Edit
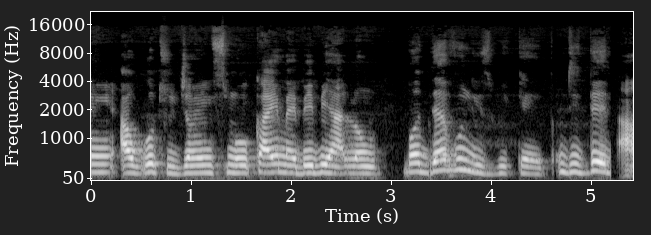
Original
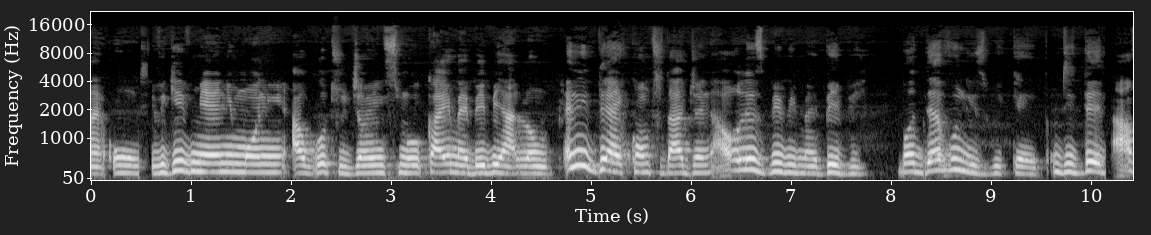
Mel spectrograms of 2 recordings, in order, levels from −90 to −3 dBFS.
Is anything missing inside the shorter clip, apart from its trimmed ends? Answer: yes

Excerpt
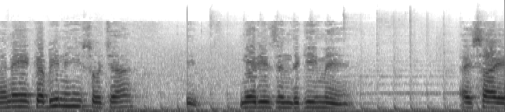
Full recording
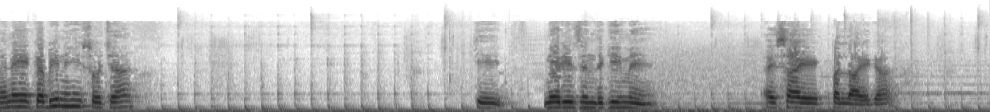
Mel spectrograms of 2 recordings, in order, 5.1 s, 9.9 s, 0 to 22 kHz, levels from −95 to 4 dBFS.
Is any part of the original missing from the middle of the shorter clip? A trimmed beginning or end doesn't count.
yes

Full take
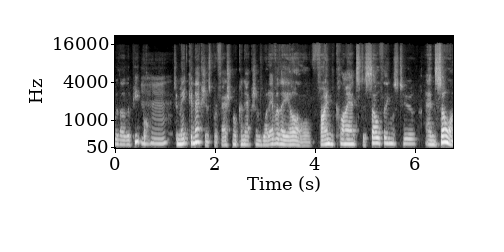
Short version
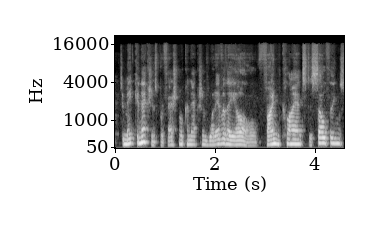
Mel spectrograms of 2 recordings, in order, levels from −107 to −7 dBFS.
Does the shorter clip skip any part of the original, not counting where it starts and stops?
no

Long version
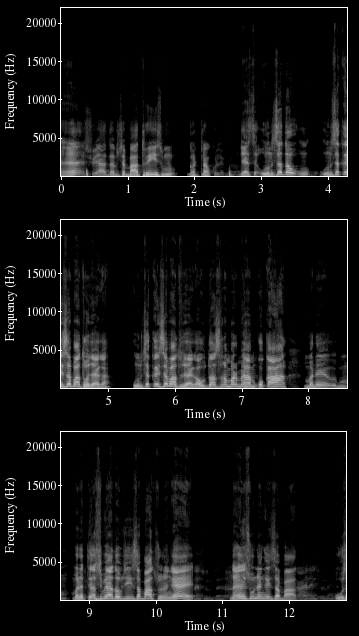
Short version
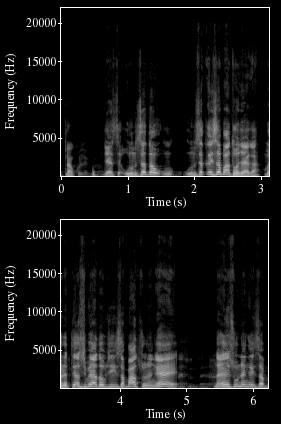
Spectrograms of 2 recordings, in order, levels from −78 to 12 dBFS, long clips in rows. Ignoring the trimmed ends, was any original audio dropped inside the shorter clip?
yes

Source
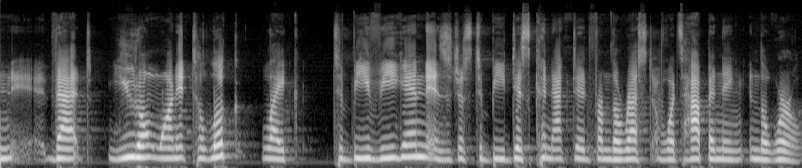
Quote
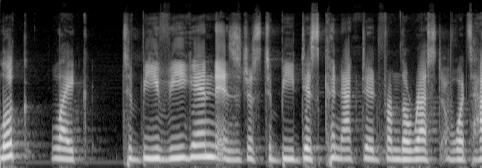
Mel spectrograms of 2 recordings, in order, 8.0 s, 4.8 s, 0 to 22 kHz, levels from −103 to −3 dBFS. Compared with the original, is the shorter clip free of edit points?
yes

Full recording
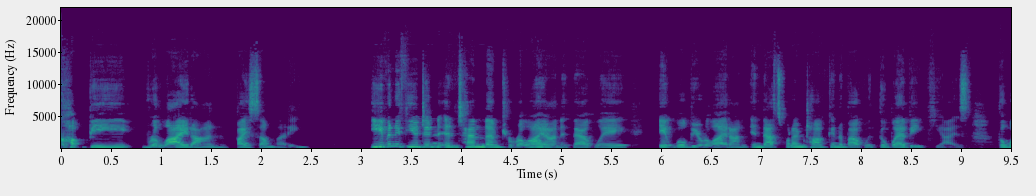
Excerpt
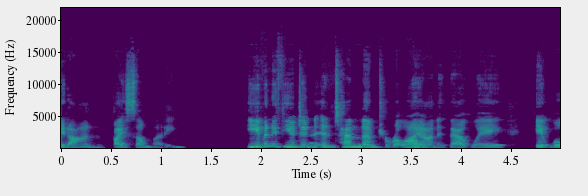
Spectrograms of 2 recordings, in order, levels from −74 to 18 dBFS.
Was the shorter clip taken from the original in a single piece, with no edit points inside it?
yes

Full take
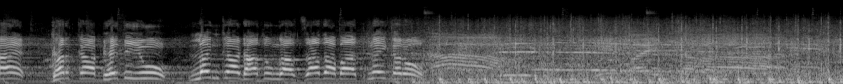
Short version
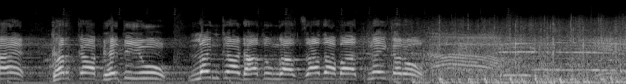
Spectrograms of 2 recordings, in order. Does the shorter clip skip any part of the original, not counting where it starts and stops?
no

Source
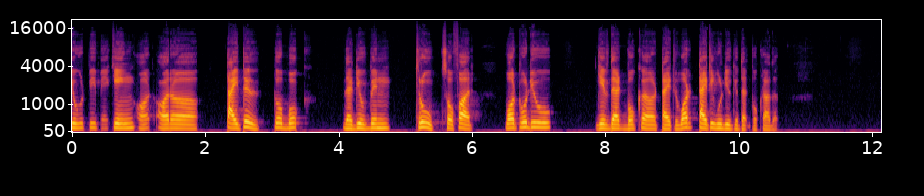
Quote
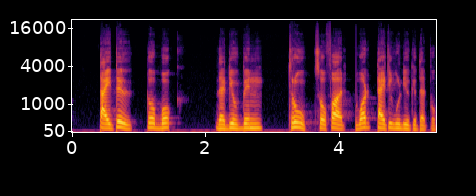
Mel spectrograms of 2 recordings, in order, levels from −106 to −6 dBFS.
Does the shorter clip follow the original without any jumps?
no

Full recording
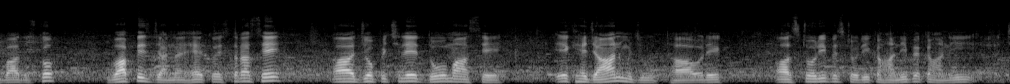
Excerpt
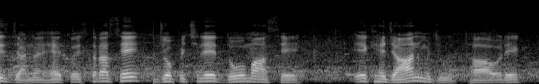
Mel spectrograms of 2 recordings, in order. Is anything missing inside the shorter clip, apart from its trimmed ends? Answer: yes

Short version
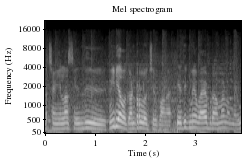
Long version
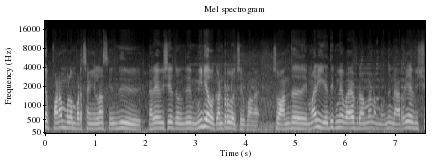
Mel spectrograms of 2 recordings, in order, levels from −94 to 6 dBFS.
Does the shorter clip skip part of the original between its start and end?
yes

